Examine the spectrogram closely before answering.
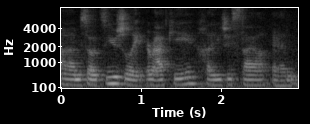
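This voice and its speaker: A woman with a Canadian accent, a very deep, low pitch, audible room echo and noticeable background noise. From Canada. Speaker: dance instructor. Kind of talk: interview. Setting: hotel room. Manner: animated.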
